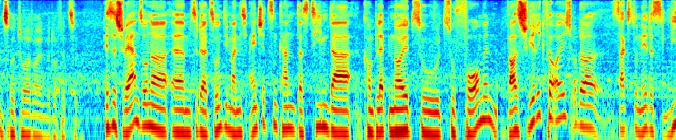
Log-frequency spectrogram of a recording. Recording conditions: busy venue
